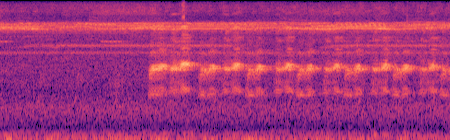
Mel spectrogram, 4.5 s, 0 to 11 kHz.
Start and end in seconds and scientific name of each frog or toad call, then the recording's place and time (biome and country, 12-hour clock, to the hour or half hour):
1.4	4.5	Boana albomarginata
Atlantic Forest, Brazil, 8:30pm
